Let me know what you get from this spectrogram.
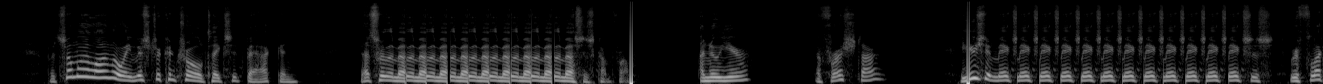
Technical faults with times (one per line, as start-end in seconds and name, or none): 4.05-5.73 CD stuck on one turn
6.30 invalid numbers at full scale
9.67 invalid numbers at full scale
10.17-12.47 CD stuck on one turn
